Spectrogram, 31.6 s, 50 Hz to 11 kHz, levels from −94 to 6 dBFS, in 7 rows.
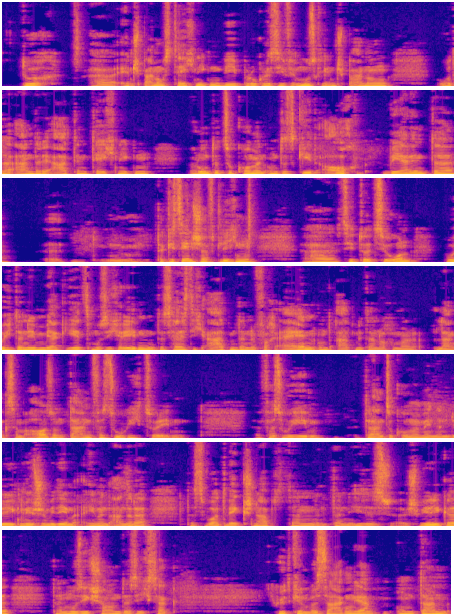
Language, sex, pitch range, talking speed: German, male, 115-145 Hz, 160 wpm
